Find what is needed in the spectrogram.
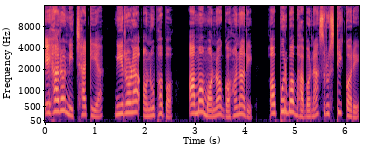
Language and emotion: Odia, neutral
